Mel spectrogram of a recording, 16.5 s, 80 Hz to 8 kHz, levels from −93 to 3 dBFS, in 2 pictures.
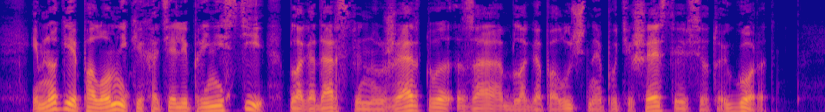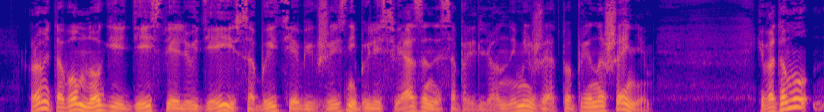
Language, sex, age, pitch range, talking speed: Russian, male, 60-79, 90-120 Hz, 110 wpm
